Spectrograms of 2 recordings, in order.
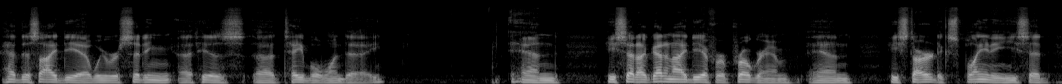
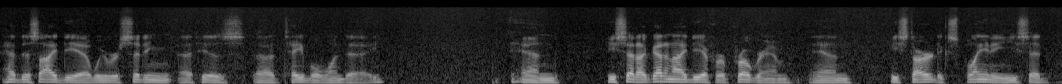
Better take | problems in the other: first | hiss; noticeable; throughout; 15 dB below the speech

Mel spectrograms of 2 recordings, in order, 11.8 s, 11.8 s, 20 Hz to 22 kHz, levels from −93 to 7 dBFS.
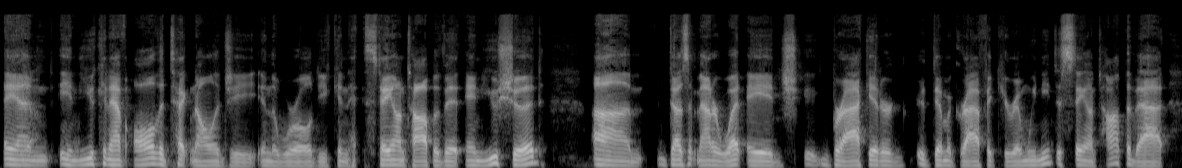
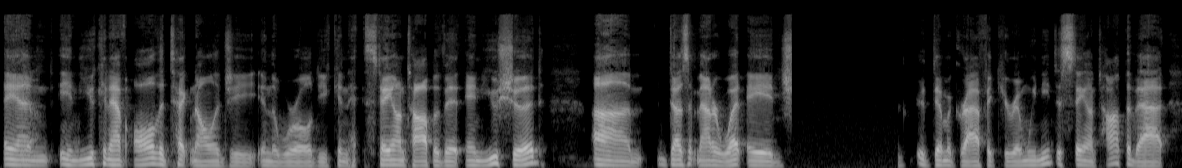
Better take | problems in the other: first | audio cutting out; at 8 s for 1 s

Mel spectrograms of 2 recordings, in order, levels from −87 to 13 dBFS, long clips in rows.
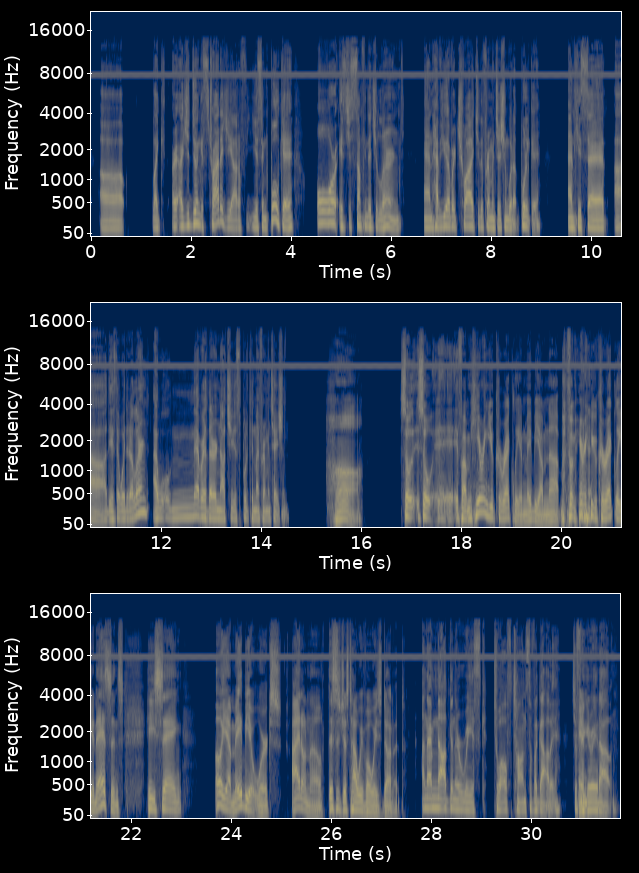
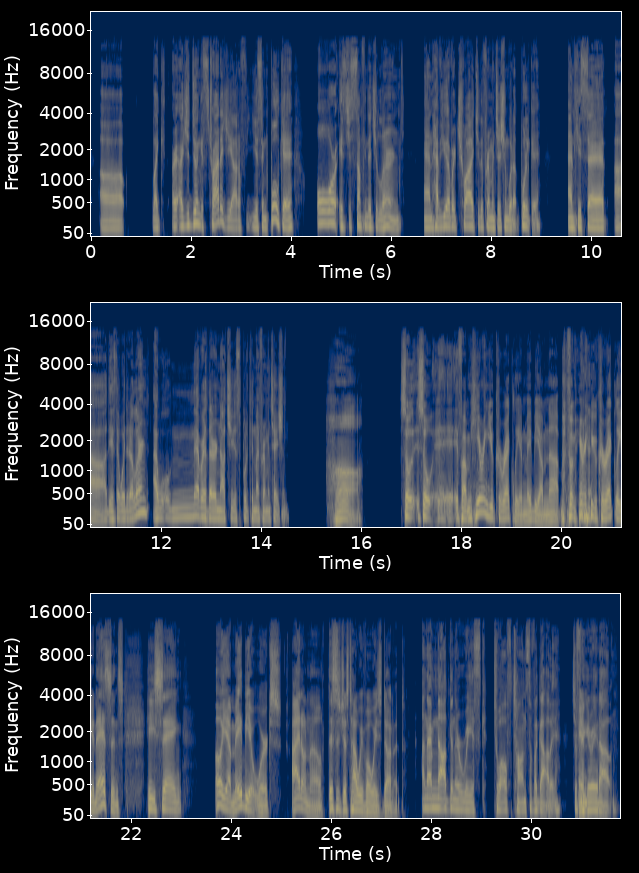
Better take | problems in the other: second | high-pitched whine; noticeable; throughout; 8 kHz, 20 dB below the speech

